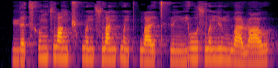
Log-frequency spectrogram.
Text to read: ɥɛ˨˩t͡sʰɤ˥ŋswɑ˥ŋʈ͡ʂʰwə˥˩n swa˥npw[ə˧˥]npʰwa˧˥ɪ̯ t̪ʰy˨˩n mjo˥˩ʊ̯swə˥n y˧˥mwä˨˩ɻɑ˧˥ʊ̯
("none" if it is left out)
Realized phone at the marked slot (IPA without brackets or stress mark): ə˨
